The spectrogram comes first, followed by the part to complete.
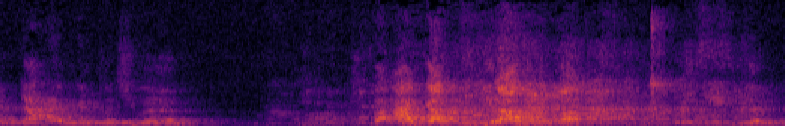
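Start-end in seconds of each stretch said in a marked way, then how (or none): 2.5-5.2 laughing. Real, not acted. Laughing escape from the box.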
